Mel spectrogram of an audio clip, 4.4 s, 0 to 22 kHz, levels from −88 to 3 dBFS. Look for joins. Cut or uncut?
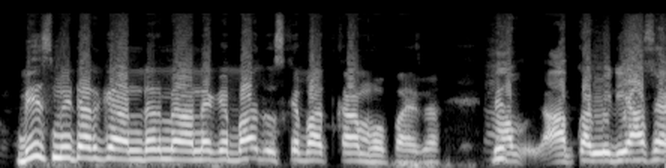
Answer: cut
